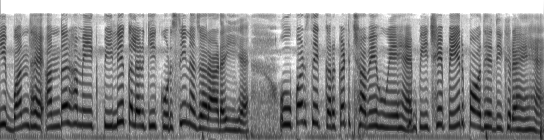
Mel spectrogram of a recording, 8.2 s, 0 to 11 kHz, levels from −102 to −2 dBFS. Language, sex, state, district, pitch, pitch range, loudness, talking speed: Hindi, female, Bihar, West Champaran, 335 Hz, 300-375 Hz, -11 LUFS, 190 wpm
